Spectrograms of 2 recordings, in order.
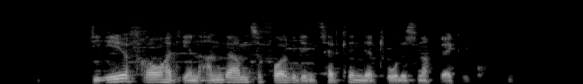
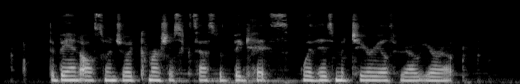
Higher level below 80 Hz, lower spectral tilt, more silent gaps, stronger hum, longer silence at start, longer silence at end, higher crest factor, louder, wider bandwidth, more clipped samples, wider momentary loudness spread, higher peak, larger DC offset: second, -66 dBFS vs -52 dBFS; about the same, -6.5 dB/octave vs -6.5 dB/octave; neither; neither; first, 0.9 s vs 0.5 s; first, 1.05 s vs 0.65 s; about the same, 18 dB vs 18 dB; second, -29 LUFS vs -22 LUFS; second, 7.6 kHz vs 11.5 kHz; neither; about the same, 8 LU vs 7 LU; second, -12 dBFS vs -6 dBFS; neither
